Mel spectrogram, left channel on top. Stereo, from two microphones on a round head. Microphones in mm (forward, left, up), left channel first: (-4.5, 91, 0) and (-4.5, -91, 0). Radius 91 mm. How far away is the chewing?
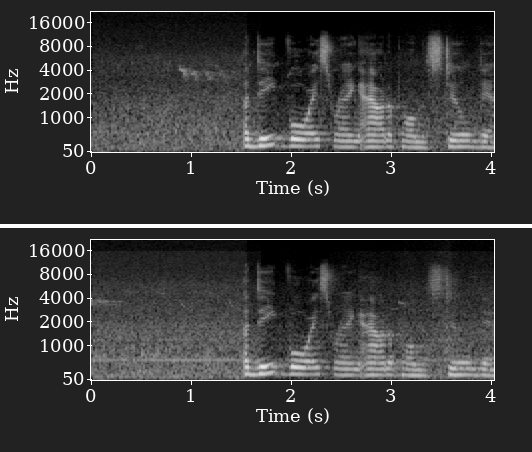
No chewing in this recording.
